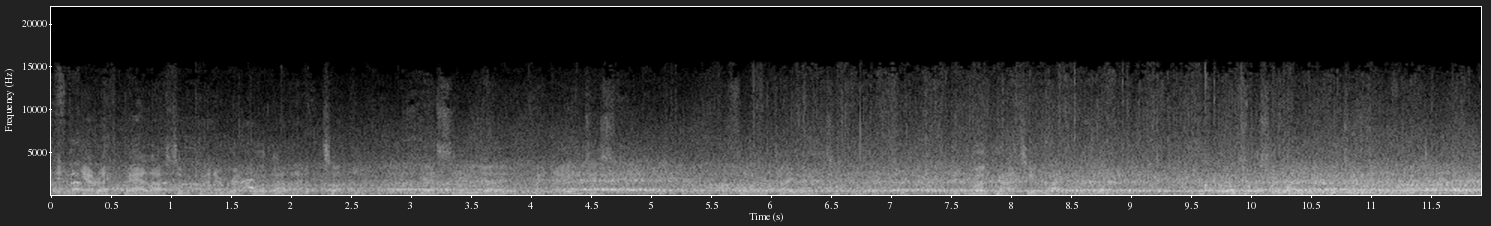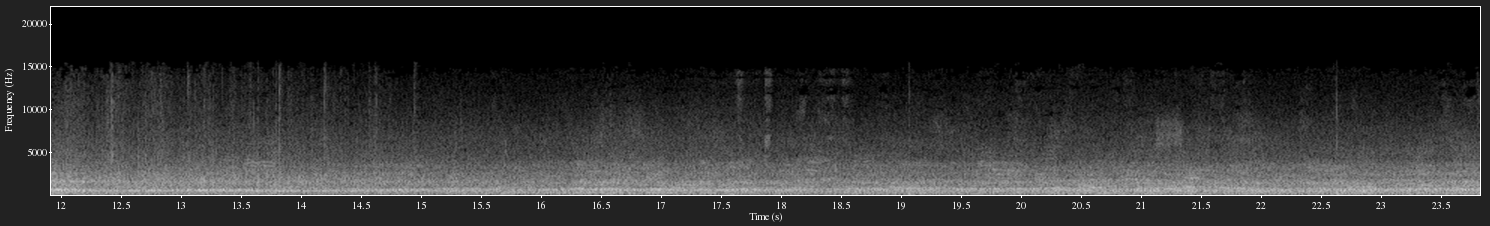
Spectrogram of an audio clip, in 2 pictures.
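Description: A large crowd chants and sings loudly in a big open stadium.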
